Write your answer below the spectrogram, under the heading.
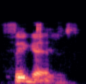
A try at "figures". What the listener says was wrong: Oh, I see. You're missing the EU. So figure.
